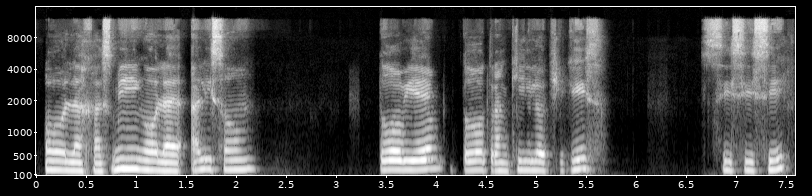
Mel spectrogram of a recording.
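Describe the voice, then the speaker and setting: A woman's voice: fairly even intonation, takes it slowly, pauses often, warm tone, smooth. A woman teaching an online prep class, greeting students by name and calling them "chiqui" in a casual, affectionate way. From Peru. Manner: acts out quoted relatives in higher voice.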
